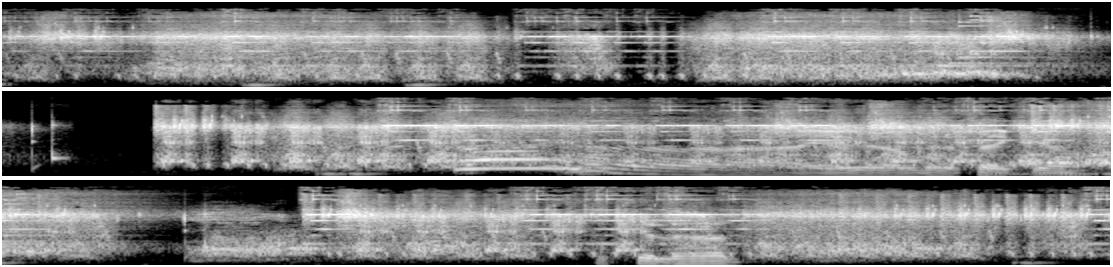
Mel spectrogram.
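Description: Rapid electronic blasts and crackles of a video game battle play on and on.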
